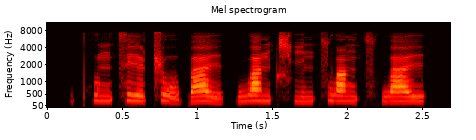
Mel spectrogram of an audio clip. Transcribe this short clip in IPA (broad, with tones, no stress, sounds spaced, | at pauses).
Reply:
pʰ ʊ˧˥ ŋ t͡s e˧˥ ɪ̯ ʈ͡ʂ o̰˨˩ ʊ̯ p a˥˩ ɪ̯ | w a˥˩ n t͡ɕʰ i˧˥ n t͡s w ɑ˥˩ ŋ t͡sʰ w a˥ ɪ̯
